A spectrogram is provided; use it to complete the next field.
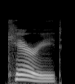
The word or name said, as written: carried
